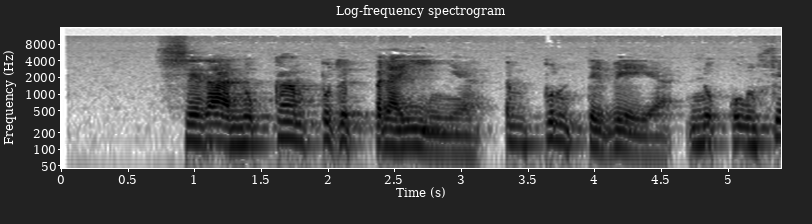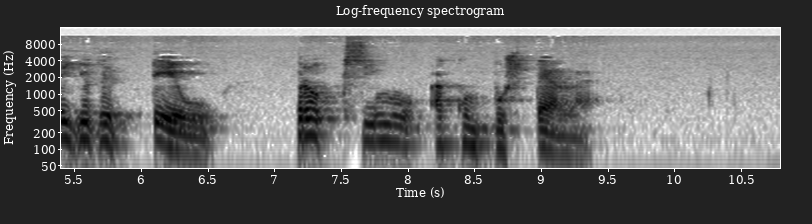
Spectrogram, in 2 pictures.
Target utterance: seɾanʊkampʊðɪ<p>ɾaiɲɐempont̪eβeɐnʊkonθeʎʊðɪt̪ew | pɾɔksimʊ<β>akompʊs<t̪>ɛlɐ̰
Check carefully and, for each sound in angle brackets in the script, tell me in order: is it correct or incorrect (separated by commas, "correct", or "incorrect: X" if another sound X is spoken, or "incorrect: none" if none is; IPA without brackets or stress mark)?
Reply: correct, incorrect: none, correct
